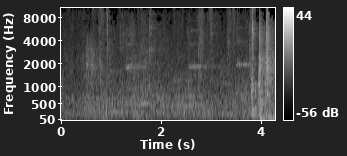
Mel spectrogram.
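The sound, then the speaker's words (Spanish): A nurse opens a door into a prison infirmary, heard as a few dull knocks and clunks near the end over a steady background hiss. “El enfermero abre una puerta.”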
